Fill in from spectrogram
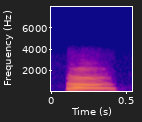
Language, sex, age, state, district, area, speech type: Manipuri, male, 18-30, Manipur, Churachandpur, rural, conversation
